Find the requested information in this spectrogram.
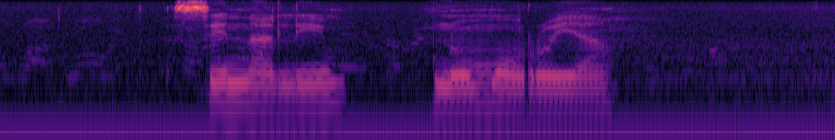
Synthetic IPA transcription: sɪnalɪ | nɔmɔrɔja

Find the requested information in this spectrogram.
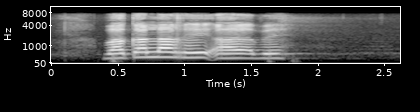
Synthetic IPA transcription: bakʼalaɣɛabɛ

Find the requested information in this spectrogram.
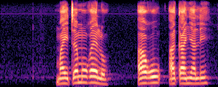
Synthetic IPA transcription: maɪtʼɛmʊɣɛlɔ | aɣʊakʼaɲalɪ

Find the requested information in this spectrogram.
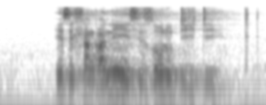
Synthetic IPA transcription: iziɬaŋɡʱanisizolud̥ʱiːd̥ʱi

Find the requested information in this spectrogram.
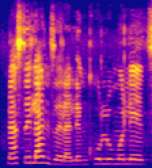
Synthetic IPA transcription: nasiland͡zʱɛlaleŋkʰulumɔleːt͡sʰʼi̥

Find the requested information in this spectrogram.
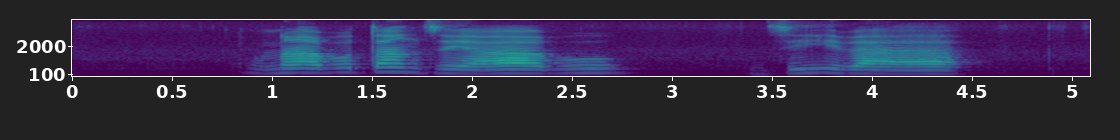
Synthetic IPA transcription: naβut̪ʼand͡ziɦaβu | d͡ziβaːɦa

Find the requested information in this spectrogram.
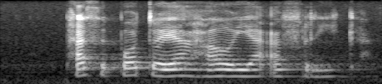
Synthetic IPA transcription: pʰasɪpʼɔtʼɔjaɦaɔjaʔafriːkʼḁ

